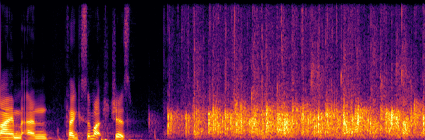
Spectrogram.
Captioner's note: applause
